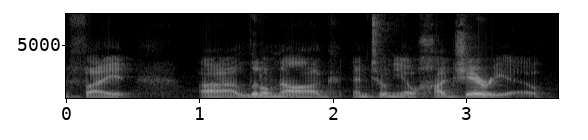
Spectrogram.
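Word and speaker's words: Rogério: uh little nog Antonio haero the r is pronounced as an H for those who don't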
